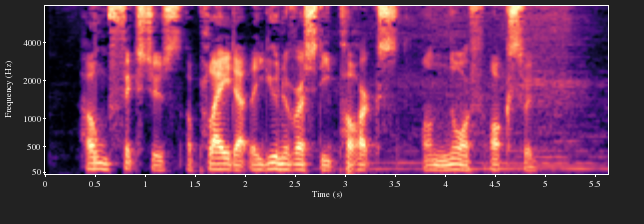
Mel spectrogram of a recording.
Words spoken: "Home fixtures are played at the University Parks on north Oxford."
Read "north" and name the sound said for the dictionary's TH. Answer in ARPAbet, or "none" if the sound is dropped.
TH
